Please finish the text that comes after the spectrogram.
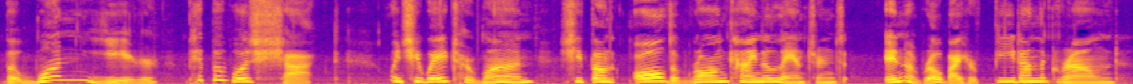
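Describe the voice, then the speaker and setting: A woman reads a children's picture book aloud in a fairly high voice. Her pace is very slow and measured, and the sound is dry and close, with little room to it. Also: animated, a bit bright, no echo. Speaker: storytime host reading a picture book. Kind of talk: read-aloud children's story narration.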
